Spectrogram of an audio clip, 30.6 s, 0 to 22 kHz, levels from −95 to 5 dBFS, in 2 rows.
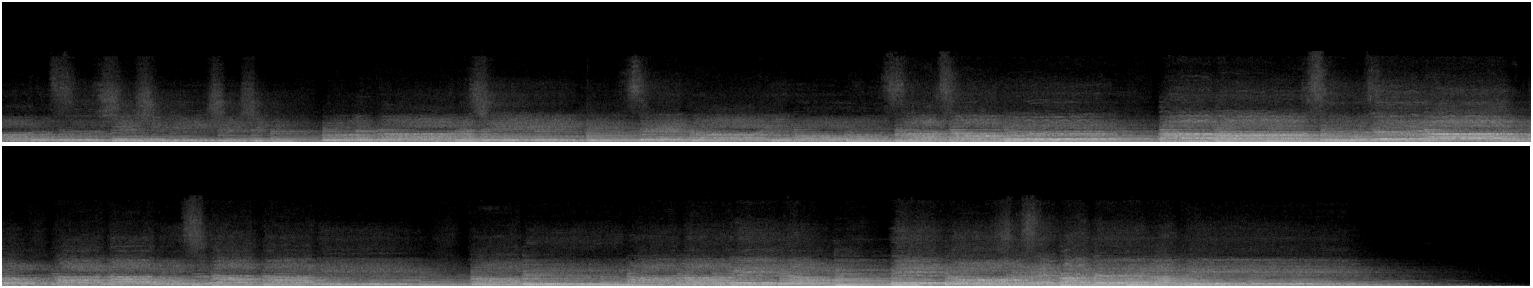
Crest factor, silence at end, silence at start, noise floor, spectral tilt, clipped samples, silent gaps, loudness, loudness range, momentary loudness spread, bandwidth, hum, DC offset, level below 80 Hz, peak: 16 dB; 0.4 s; 0 s; -63 dBFS; -7 dB/octave; under 0.1%; none; -35 LUFS; 6 LU; 9 LU; 13 kHz; none; under 0.1%; -58 dBFS; -18 dBFS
